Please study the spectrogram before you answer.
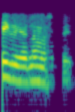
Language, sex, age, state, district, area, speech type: Hindi, male, 18-30, Uttar Pradesh, Azamgarh, rural, conversation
